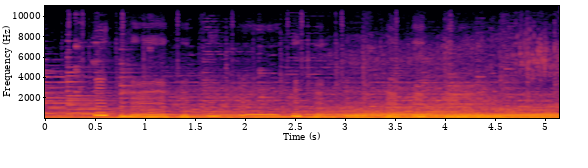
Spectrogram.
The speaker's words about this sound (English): Say, who's that heading this way? Oh, looks like a biker, dude. Hey, look out! Ugh, what a roadhog.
